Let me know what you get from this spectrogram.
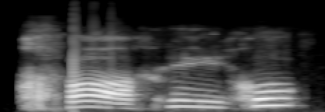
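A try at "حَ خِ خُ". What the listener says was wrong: Very good. Next.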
